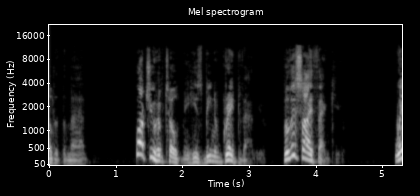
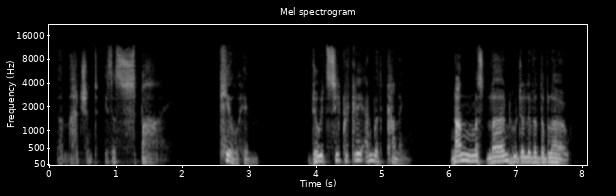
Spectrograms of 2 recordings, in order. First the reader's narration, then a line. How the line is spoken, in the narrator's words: he whispered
